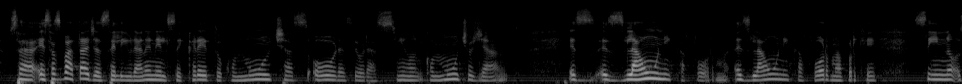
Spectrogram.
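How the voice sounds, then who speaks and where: A woman giving a heartfelt personal faith testimony, reflective and halting, often restarting her phrases. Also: medium pitch, mellow, a little hiss or hum. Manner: earnest and heartfelt.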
